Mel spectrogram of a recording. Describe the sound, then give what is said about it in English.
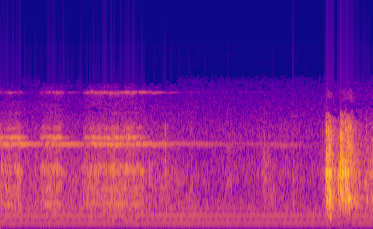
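The doorbell of a studio apartment rings in a few short buzzing bursts, thin and tinny against a steady hum, followed by a brief louder clatter near the end. “she doesn't answer her doorbell, Mike. Try ringing again”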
